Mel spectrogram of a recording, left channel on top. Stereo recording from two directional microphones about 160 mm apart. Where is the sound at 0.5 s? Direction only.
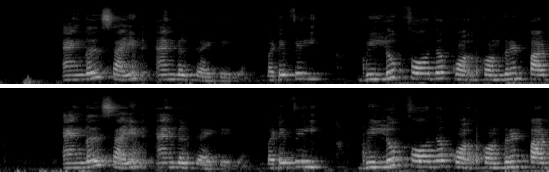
65° left (ahead or behind).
